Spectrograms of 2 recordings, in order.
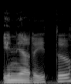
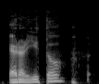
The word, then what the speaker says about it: Iñárritu: He has a last name, but I can't pronounce his last name. Iñárritu? Yes. Yeah. Erarito? Iñárritu, I think.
